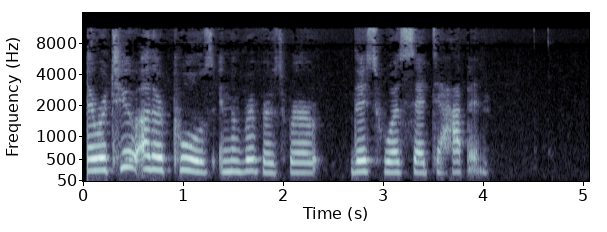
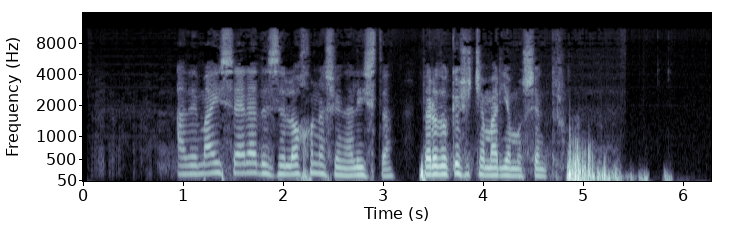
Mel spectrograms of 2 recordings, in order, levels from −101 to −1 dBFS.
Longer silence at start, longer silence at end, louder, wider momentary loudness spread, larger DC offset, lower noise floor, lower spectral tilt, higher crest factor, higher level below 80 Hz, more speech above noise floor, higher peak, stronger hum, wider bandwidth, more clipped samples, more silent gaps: second, 0.05 s vs 0.95 s; first, 1.05 s vs 0.4 s; about the same, -24 LUFS vs -24 LUFS; second, 12 LU vs 17 LU; neither; first, -72 dBFS vs -68 dBFS; second, -3.5 dB/octave vs -6 dB/octave; second, 16 dB vs 24 dB; second, -72 dBFS vs -36 dBFS; first, 49 dB vs 45 dB; second, -8 dBFS vs 0 dBFS; neither; about the same, 11.5 kHz vs 11.5 kHz; neither; neither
